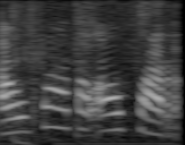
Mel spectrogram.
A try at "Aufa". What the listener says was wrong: Aufa, nggak pakai R.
